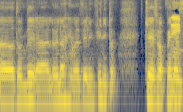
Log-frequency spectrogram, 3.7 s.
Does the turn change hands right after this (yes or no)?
no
